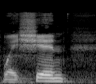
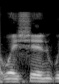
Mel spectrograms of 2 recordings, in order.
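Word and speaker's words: Weixin (微信): The Chinese name is Weixin. And so... – that's how you say it. – Yeah, Weixin.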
